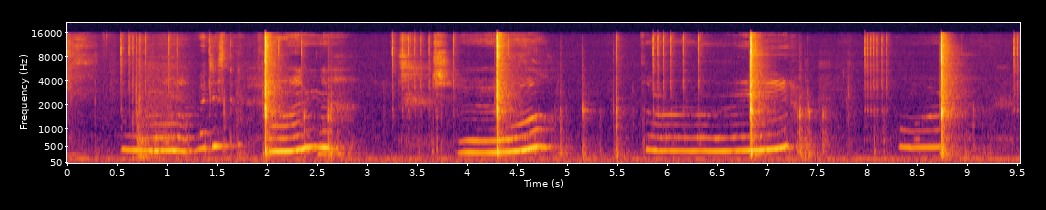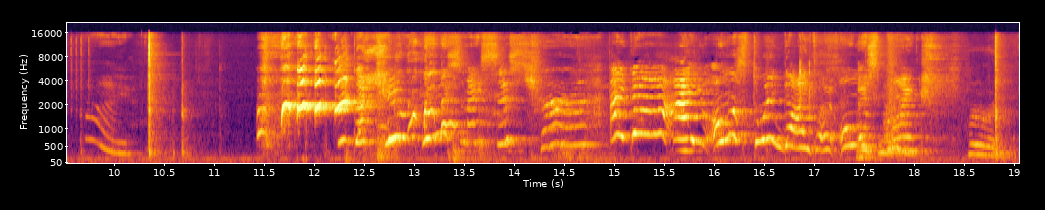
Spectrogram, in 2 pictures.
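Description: Pie Face toy's handle being turned, a sharp click about every two seconds, each followed by a child's short tense hum or 'ooh'. From a little past halfway, loud excited children's shrieks and laughter take over.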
